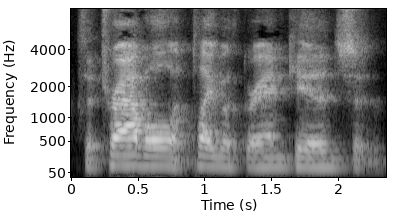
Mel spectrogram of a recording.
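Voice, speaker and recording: His voice carries an audible room echo. The speaker is a man. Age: 70s. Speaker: retiree who lifts weights, interviewee. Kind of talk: interview.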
